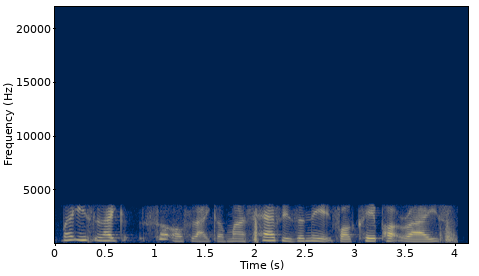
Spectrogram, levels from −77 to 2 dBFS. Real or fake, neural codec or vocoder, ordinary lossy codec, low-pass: real; none; none; 3.6 kHz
